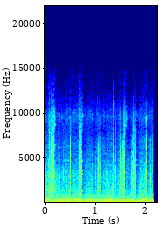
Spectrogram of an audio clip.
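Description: Romet Division 125 motorcycle cruising at about 130 km/h in fifth gear: wind noise on the microphone over a steady engine tone.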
